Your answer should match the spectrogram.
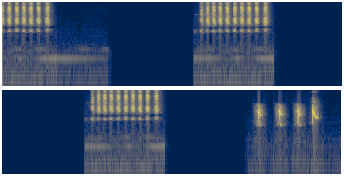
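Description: Bullock's oriole giving its dry chatter call: three rattling bursts of rapid notes, about ten a second, each lasting about a second and spaced a few seconds apart. Four short, separate notes follow near the end.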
